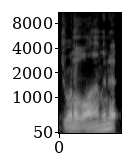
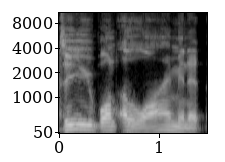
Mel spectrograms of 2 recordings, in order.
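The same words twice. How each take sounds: First: "Do you want a lime in it" run into one quick word; unintelligible Australian question. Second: Loud, higher, each word distinct; spelled-out question. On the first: Imitating the Australian at the airport, hurried and slurred. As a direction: slur "want a lime in it" together, rising at the end. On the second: Quoting the airport question for listeners, clearly enunciated. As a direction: say "Do you want a lime in it" loudly, word by word. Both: Retold or imitated. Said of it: "I have no idea what this guy's saying".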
